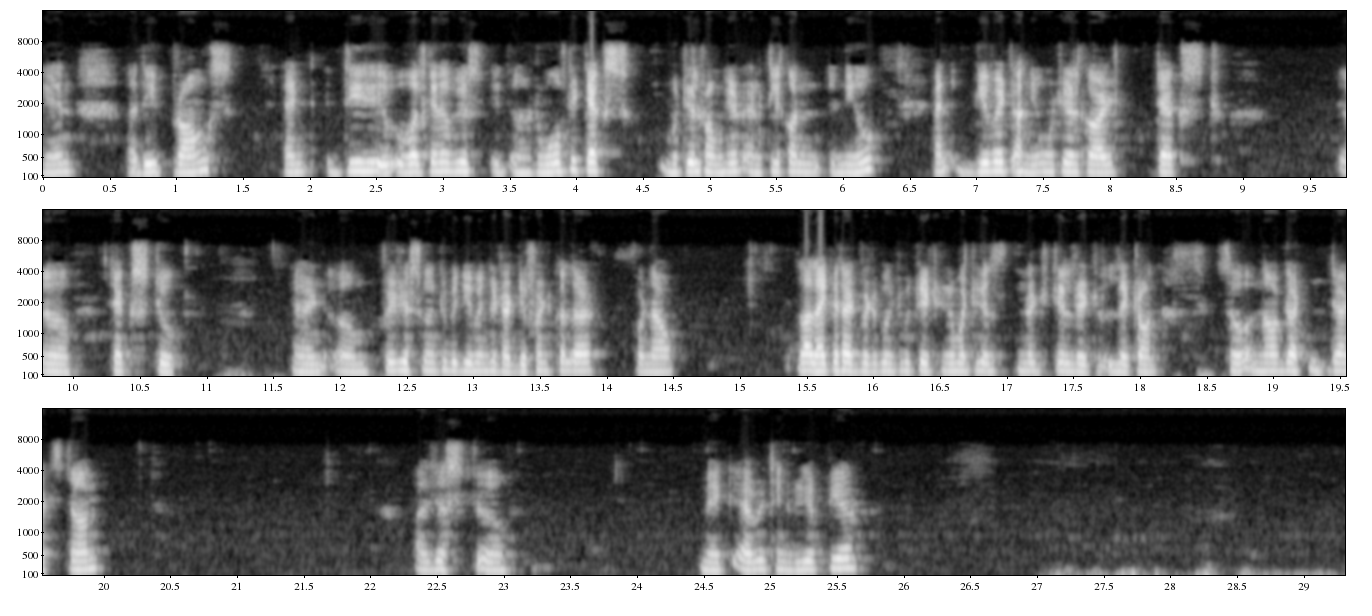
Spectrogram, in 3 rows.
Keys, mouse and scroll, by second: 4.0-6.6 drag, 6.7 click, 12.2 click, 16.3 middle click, 17.1-17.6 scroll down 3, 17.7-20.6 middle drag, 20.6 click, 21.8 click, 22.9 click, 23.9 click, 24.3 click, 25.1 click, 26.2-27.5 scroll down 3, 27.5-28.4 scroll down 3, 28.4 z, 29.1-29.3 scroll down 2.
